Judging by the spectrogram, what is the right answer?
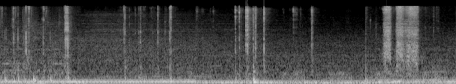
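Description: A small metal screwdriver scraping and clicking against the mud-caked iPad mini frame and its screws, with a short hiss about four seconds in as an aerosol spray can is used over the board. Steady low background music plays underneath.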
